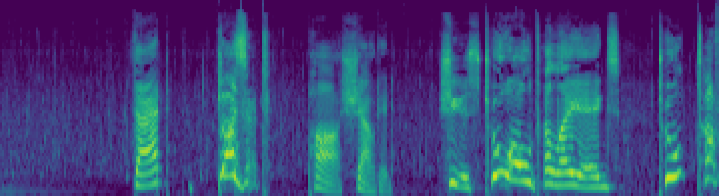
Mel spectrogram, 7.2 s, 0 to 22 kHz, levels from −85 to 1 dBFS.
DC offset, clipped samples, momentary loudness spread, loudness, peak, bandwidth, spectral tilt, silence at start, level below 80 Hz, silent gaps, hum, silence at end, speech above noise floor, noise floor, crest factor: under 0.1%; under 0.1%; 14 LU; -16 LUFS; 0 dBFS; 17 kHz; -2 dB/octave; 1.35 s; -64 dBFS; none; none; 0 s; 40 dB; -56 dBFS; 18 dB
